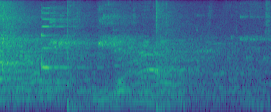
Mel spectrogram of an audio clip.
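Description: Basketball dribbled on a hard court: a few bounces, about two-thirds of a second apart, with voices calling over them.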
